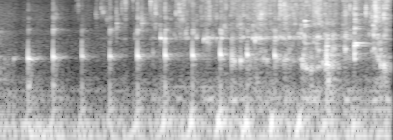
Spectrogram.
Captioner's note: glug of liquid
